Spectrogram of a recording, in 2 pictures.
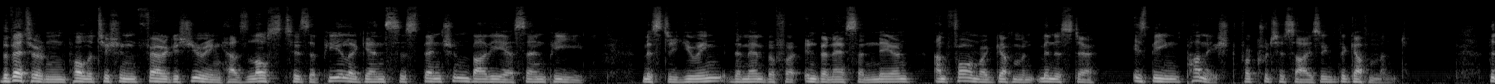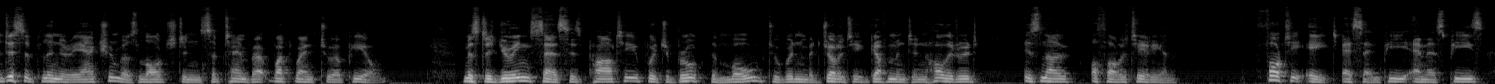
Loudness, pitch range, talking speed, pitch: -30 LUFS, 115-135 Hz, 130 wpm, 125 Hz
